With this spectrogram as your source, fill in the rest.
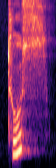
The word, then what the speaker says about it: tous: Por outro lado, na frase ils sont tous très gentils, ils sont tous très gentils, o S de tous é pronunciado, pois neste contexto a palavra significa tout le monde.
